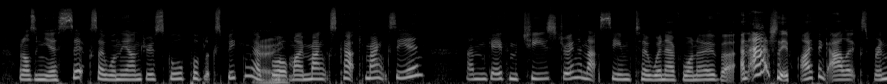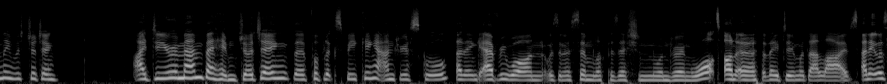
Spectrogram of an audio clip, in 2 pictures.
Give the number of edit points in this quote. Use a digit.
2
